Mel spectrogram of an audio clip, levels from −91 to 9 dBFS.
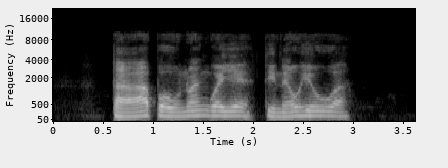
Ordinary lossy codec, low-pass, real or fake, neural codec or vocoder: Opus, 16 kbps; 9.9 kHz; real; none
